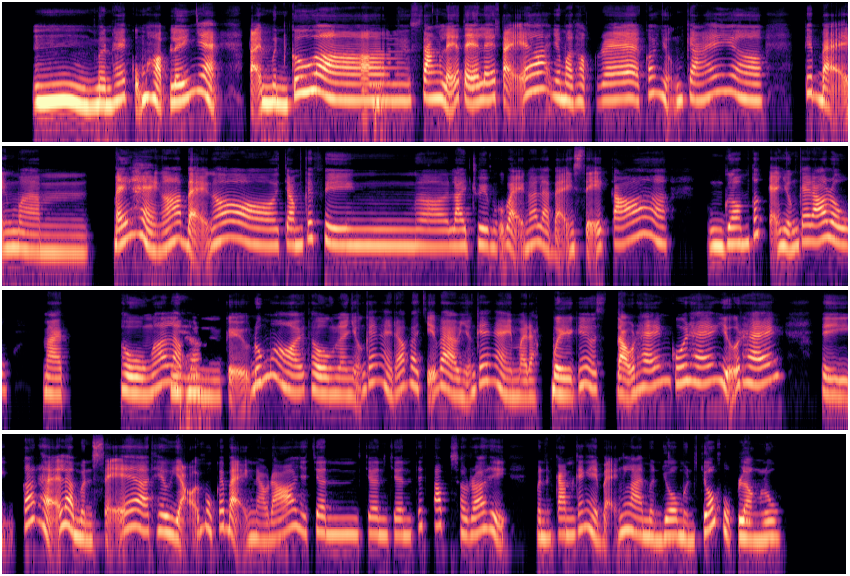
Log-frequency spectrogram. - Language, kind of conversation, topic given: Vietnamese, advice, Dùng quá nhiều màn hình trước khi ngủ khiến khó ngủ
- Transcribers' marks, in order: tapping; in English: "live"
